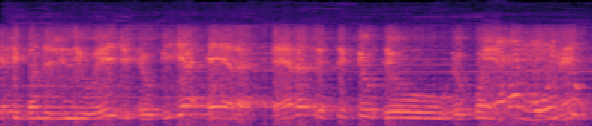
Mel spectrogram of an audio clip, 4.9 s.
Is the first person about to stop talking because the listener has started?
Yes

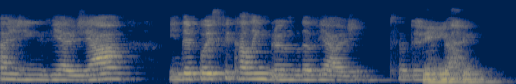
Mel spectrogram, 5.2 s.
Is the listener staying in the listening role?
No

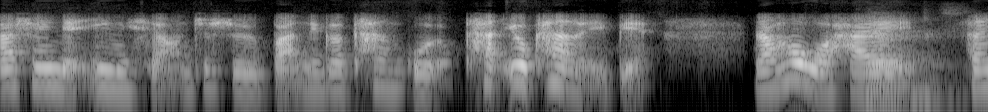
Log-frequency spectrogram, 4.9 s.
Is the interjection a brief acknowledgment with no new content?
Yes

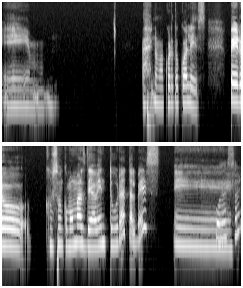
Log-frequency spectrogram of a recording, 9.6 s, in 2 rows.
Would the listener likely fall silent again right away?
No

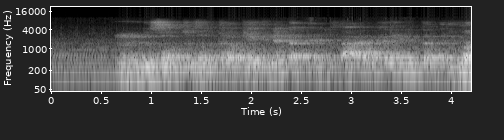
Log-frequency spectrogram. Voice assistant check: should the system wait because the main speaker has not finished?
Yes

